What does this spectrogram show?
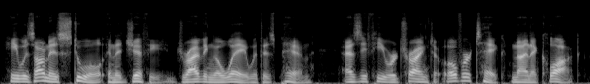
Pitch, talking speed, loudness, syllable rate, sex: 115 Hz, 225 wpm, -21 LUFS, 5.6 syllables/s, male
